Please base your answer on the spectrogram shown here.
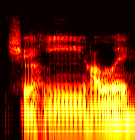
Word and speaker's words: Shaheen Holloway: Shaheen Holloway.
